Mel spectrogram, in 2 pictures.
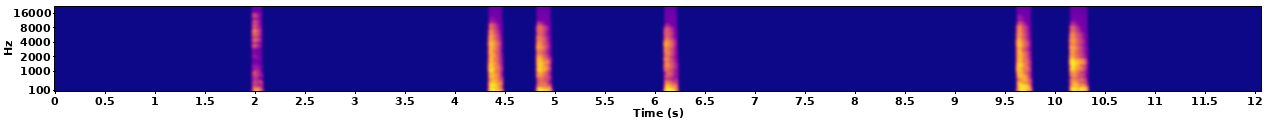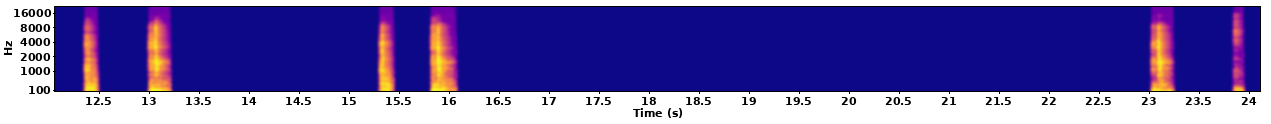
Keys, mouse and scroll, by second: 1.8 shift+click, 2.3 shift+click, 2.9 shift+click, 4.7 click, 6.2 shift+middle click, 7.4 click, 7.8 shift+click, 8.3 shift+click, 10.0 click, 10.7 click, 11.8 shift+click, 13.5 click, 14.7 shift+click, 16.4 click, 17.4 shift+middle click, 18.8 click, 19.6 shift+click, 22.9 m, 23.7 click.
